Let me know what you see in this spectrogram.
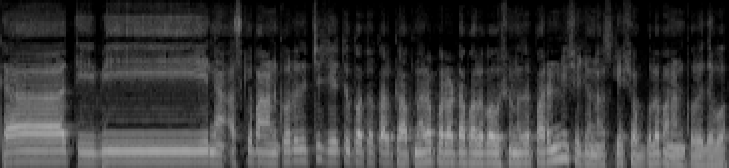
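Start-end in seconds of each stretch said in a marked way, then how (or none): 0.0-2.2 very slow chanted কিরামান কাতিবিনা; measured tajweed chant; Quran recitation. Shown as a demonstration. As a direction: recite it like in the mosque, stretching the alif. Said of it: "এখানে এক আলিফ টানতে হবে".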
